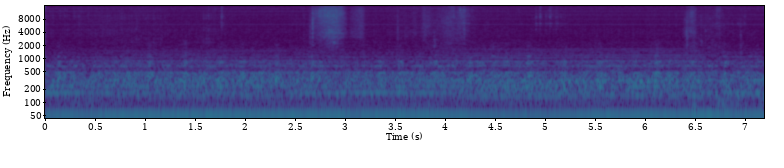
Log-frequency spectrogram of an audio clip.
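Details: 2002 Kia Sedona with new timing belt, water pump, tensioner and idler pulleys: low constant growl at idle from the belt side, unchanged when steering or in reverse; owner suspects a bad pulley or power steering pump, worse in cold weather.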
